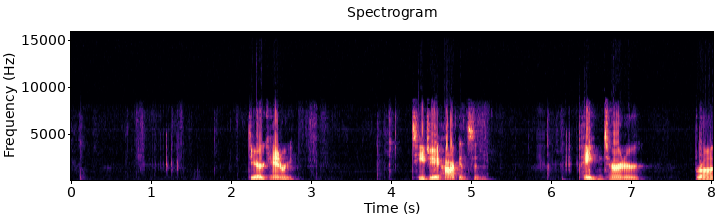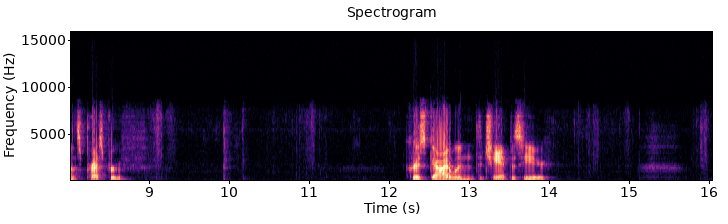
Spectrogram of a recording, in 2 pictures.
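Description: Trading cards slide and rustle softly as they are shuffled by hand.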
